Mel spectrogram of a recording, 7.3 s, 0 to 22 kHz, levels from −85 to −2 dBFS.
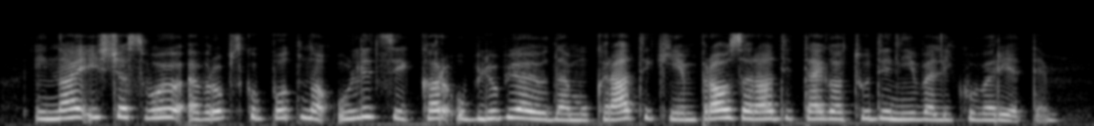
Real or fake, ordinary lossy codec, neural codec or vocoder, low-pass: real; none; none; 7.2 kHz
